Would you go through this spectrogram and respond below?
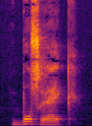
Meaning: heavily wooded
- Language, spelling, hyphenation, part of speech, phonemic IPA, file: Dutch, bosrijk, bos‧rijk, adjective, /ˈbɔs.rɛi̯k/, Nl-bosrijk.ogg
